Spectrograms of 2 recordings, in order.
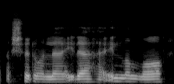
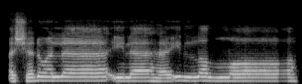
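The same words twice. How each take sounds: First: Much softer, spoken repeat of the call; soft listener's response to the adhan; quiet reply. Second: Slow, drawn-out chanted call; sung, a light take on the adhan call; sung, muezzin's call. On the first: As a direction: murmur it back to yourself. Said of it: "Tú vas a decir". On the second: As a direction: sing it out like from the minaret. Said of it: "vamos a llegar". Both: Shown as a demonstration.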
